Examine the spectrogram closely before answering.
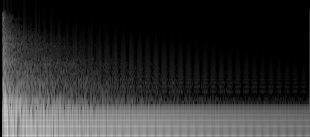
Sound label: drumhit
